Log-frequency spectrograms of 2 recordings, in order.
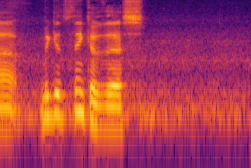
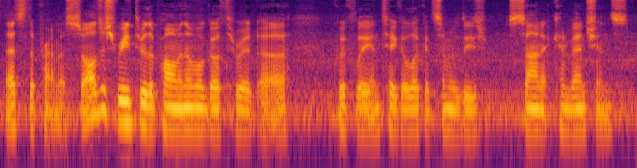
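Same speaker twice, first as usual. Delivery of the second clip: ordinary talk, nothing marked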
